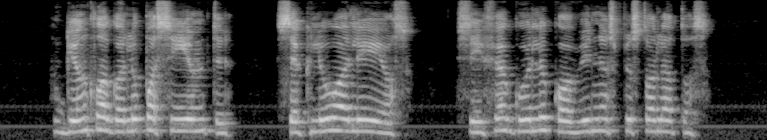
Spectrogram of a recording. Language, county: Lithuanian, Šiauliai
